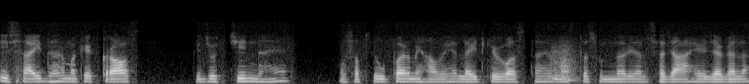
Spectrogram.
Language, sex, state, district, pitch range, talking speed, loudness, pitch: Chhattisgarhi, male, Chhattisgarh, Rajnandgaon, 120-130 Hz, 215 wpm, -20 LUFS, 130 Hz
